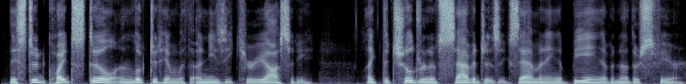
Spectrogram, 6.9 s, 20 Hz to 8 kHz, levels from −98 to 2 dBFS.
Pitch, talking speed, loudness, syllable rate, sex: 150 Hz, 190 wpm, -21 LUFS, 6.2 syllables/s, female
